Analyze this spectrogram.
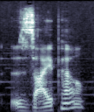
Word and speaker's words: Xipel: So it does say who this is by is Xipel, I think is how you might pronounce it, X-I-P-E-L.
